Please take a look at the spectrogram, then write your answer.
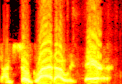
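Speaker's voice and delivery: ordinary talk, nothing marked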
